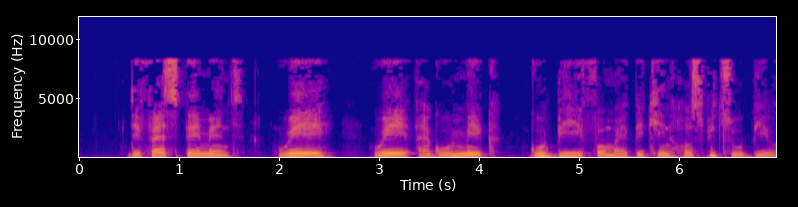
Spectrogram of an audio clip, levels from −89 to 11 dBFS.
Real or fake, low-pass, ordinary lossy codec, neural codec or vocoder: real; 9.9 kHz; MP3, 32 kbps; none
